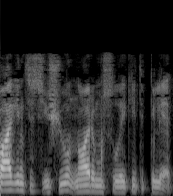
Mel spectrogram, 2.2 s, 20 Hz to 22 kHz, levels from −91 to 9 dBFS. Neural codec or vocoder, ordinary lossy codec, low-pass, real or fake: none; MP3, 32 kbps; 7.2 kHz; real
